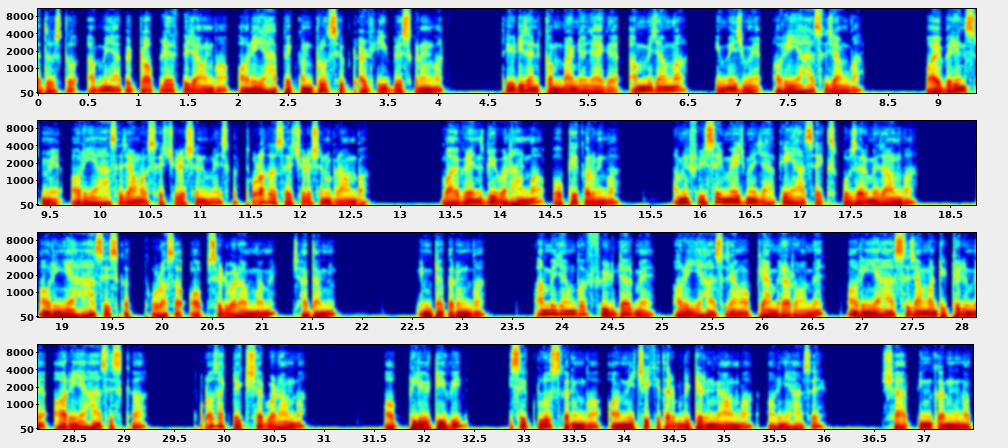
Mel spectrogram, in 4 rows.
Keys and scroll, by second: 4.0 ctrl+alt+shift+e.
